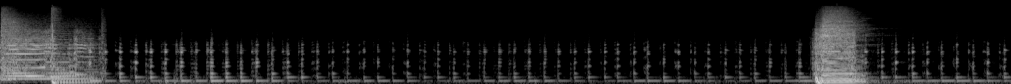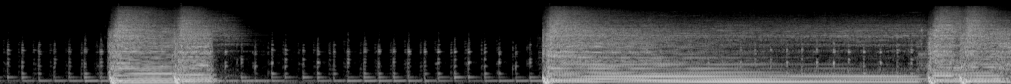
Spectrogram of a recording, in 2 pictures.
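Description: A distorted electric guitar opens a rock song with a chugging, muted riff, punctuated by loud full-band chord stabs around eight, eleven and sixteen seconds, then sustained crashing chords.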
